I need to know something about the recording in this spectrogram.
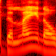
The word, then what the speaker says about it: Delano: him some people say Delano but we pronounce my father's name Delano and so yeah we say Delano some people say Delano but it we say Delano but my grandmother named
